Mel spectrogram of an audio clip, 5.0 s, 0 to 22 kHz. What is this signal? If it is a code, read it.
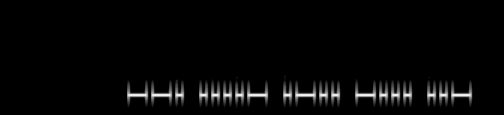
Morse code, heard as a keyed tone, about 20 wpm, 700 Hz. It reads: G4LBU
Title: DXCC-100 Call Signs - 5 Characters - Repeated 3x - 20wpm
